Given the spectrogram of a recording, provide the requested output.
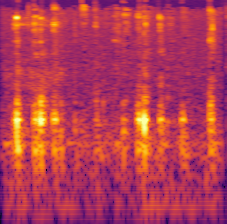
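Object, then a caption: Wooden box. Fingers tap on a wooden box that holds Chinese flash cards, making a series of soft, dull taps with a low-mid body and almost no ring. The clip ends with a brief bright burst, and the tapping comes across as gentle and soothing.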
